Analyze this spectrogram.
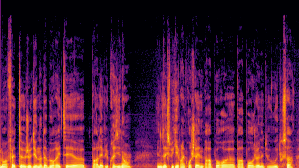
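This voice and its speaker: Very fast talk from a man at medium pitch, monotone and flat in intonation. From Belgium, Luxembourg province (Saint-Hubert). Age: 20s. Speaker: footballer. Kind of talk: post-match interview. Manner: halting, many fillers.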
